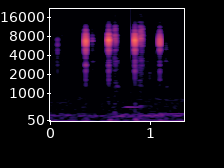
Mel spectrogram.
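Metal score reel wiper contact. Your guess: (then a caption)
Loose. The metal wiper on the tens score reel of a Chicago Coin Gunsmoke pinball machine ticks and taps as the reel moves during cleaning, giving five sharp, bright, high-pitched clicks with faint softer taps between them. The sound is faulty: the wiper is not touching the contact board, so the line is broken.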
